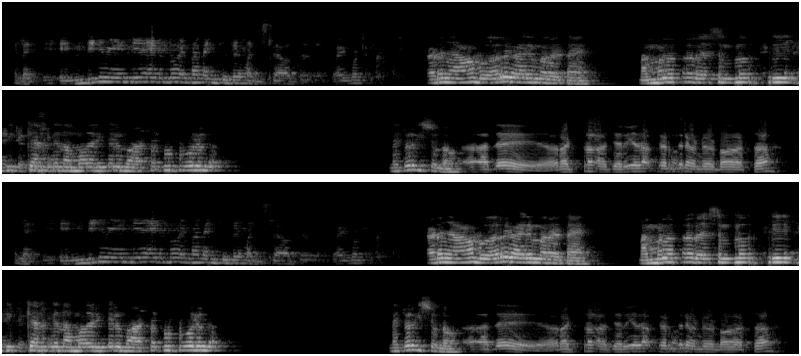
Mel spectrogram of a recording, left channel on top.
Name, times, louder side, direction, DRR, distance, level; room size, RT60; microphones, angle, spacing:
voice 1, 0.1-3.7 4.0-4.1 7.6-8.5 14.3-14.8, left 3 dB, 55° left, 1.3 m, -42 dB
voice 2, 4.2-5.9 6.4-10.1 11.8-12.5, right 3 dB, 50° right, 0.7 m, -27 dB
voice 3, 12.4-15.7, left 3 dB, 35° left, 0.5 m, -34 dB
7.2 x 4.8 x 5.8 m
head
